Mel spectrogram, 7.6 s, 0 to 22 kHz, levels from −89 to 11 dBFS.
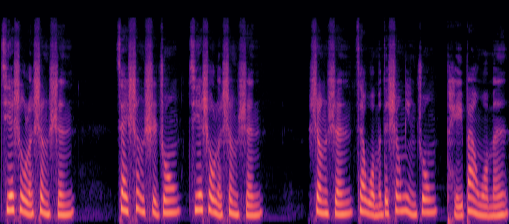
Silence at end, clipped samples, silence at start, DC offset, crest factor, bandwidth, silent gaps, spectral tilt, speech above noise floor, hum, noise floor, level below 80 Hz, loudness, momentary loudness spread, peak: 0 s; under 0.1%; 0 s; under 0.1%; 18 dB; 14.5 kHz; none; -6.5 dB/octave; 49 dB; none; -68 dBFS; -52 dBFS; -20 LUFS; 5 LU; -2 dBFS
